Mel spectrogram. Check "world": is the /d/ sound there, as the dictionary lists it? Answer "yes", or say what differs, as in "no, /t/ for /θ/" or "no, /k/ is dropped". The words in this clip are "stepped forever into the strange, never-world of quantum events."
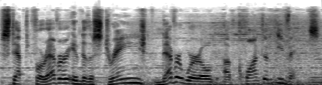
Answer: yes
